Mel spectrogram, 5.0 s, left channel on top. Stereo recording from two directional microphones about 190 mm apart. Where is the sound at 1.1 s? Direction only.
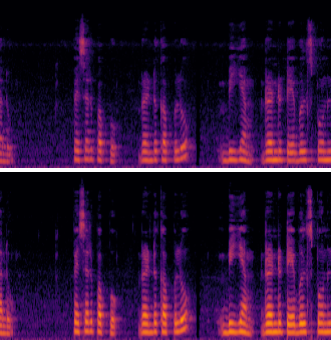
30° right (ahead or behind).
